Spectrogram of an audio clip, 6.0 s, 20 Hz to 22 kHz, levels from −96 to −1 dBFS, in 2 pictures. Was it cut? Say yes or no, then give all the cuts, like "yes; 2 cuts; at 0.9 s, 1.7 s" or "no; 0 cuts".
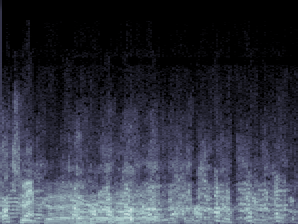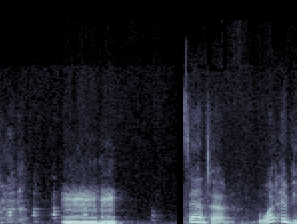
yes; 1 cut; at 4.8 s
